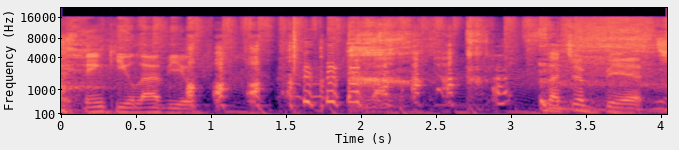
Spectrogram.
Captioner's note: laughs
